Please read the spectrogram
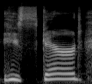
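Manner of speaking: ordinary talk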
